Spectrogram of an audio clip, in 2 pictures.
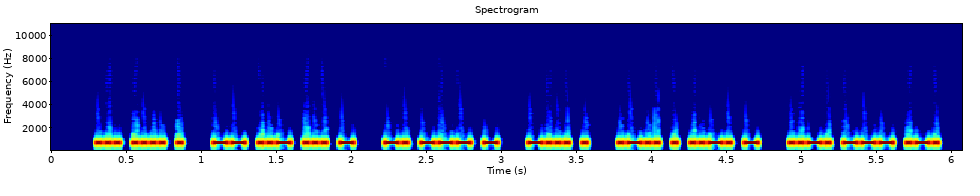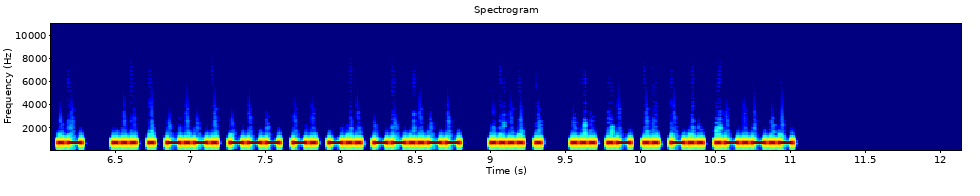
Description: Morse code, heard as a keyed tone, about 40 wpm, 700 Hz. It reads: SHE MUST NOT BE LEFT FOR A SECOND, HE SAID.
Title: Sentences from Top 1000 Words - Review Part 1 - 40wpm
